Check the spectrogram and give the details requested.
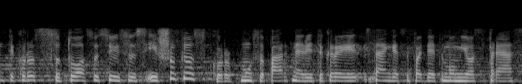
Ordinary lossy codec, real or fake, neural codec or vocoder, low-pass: Opus, 16 kbps; real; none; 5.4 kHz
